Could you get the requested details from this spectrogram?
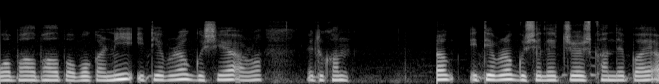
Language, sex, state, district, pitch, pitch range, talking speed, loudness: Nagamese, male, Nagaland, Kohima, 200 Hz, 195-215 Hz, 165 wpm, -16 LUFS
